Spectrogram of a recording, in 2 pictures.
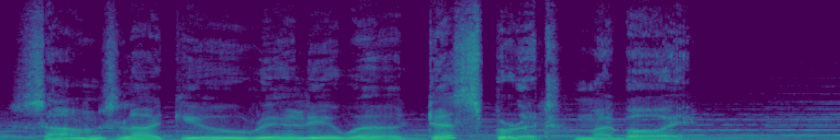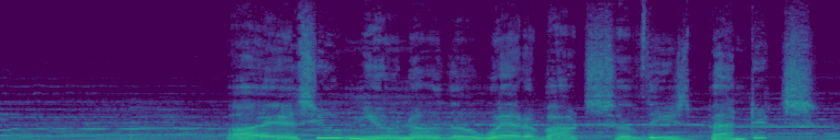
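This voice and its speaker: A slow, fatherly old titan creature. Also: a little high, sing-song. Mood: sympathetic. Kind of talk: video game voice acting. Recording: game cutscene with music underneath.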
